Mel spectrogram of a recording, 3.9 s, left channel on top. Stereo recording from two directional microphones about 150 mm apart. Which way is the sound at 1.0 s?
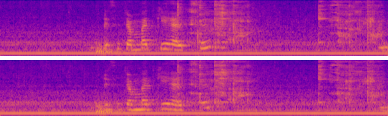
70° left (ahead or behind).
